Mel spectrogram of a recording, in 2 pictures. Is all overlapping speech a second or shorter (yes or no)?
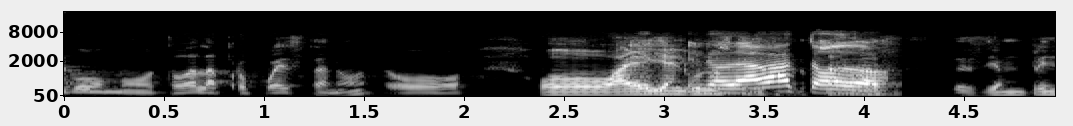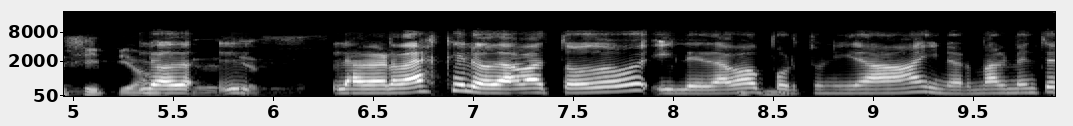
no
